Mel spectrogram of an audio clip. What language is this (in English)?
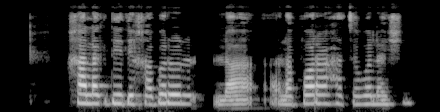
Pashto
